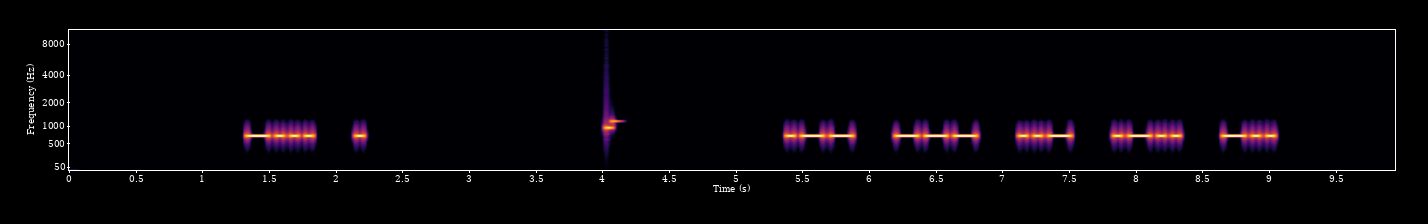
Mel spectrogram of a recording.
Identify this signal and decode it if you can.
Morse code, heard as a keyed tone, about 21 wpm, spaced as for 16 wpm, 700 Hz. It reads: BE WOULD
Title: 2x Character Spacing - Top 100 Words - 22wpm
